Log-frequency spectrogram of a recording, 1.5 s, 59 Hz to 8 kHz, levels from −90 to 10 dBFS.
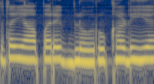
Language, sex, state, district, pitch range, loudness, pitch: Hindi, female, Chhattisgarh, Sukma, 230-250 Hz, -10 LUFS, 245 Hz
